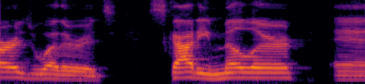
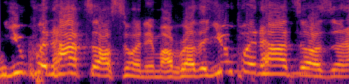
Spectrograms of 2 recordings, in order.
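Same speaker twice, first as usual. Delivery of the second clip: mock voice; 7 semitones higher, 11 dB louder, faster than usual. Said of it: "joking mock voice".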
